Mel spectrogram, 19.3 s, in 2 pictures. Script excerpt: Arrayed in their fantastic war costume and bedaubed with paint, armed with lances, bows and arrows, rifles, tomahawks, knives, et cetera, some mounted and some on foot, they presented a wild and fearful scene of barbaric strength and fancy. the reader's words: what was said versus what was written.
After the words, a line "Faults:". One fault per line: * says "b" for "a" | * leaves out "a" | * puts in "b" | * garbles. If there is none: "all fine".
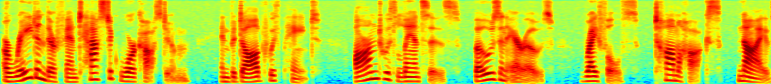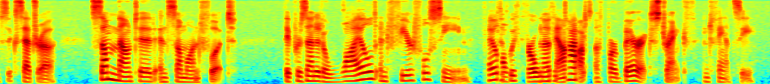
Arrayed in their fantastic war costume and bedaubed with paint, armed with lances, bows and arrows, rifles, tomahawks, knives, et cetera, some mounted and some on foot, they presented a wild and fearful scene [garbled] of barbaric strength and fancy.
Faults:
* garbles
